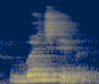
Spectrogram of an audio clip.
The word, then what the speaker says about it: vegetable: वेजिटेबल क्या है? वेजिटेबल। ये देखिए, वेजिटेबल, ठीक है। इसमें ई जो होता है ये साइलेंट होता है, ठीक है।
